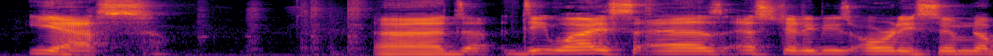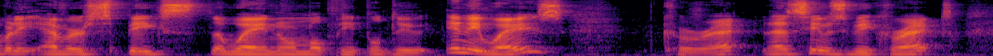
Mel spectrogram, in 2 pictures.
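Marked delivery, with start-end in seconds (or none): none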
